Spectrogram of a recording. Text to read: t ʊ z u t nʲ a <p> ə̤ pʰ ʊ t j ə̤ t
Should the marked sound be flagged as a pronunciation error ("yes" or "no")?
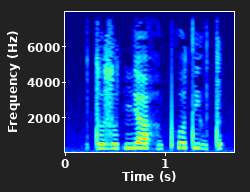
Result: yes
